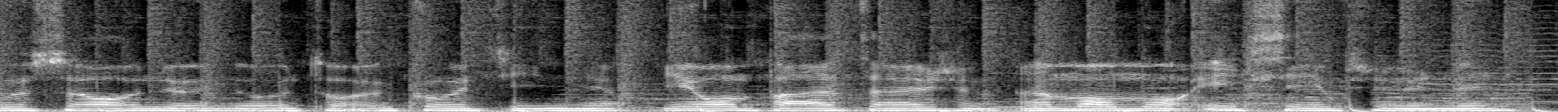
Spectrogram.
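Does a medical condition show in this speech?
Yes: ALS (maladie de Charcot); uses wheelchair.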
